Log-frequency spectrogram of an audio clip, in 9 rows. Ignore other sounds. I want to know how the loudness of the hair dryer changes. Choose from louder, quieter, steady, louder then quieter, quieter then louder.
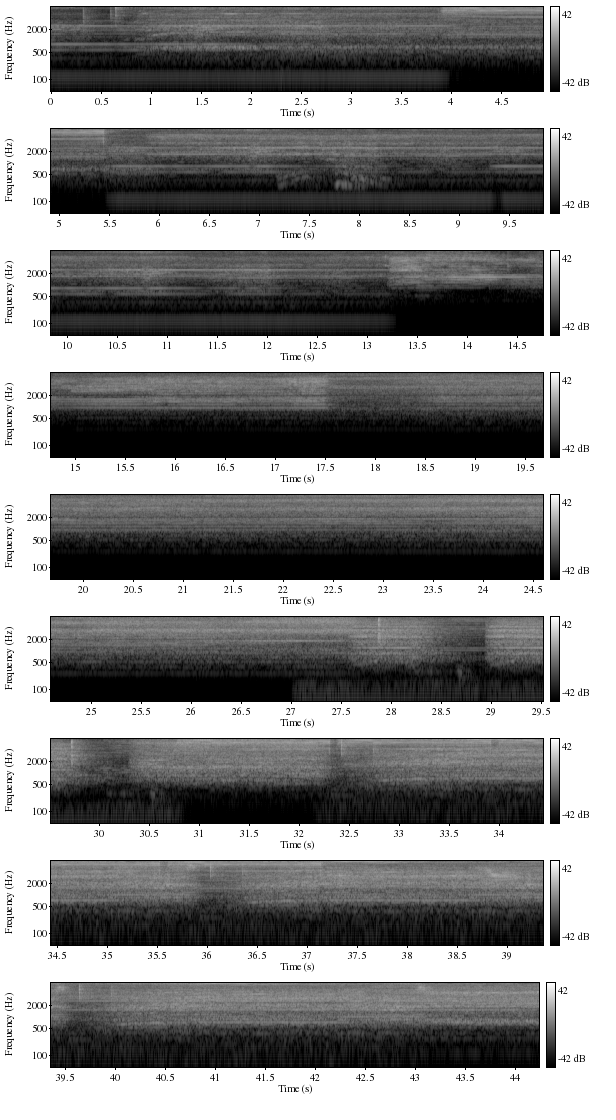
quieter then louder.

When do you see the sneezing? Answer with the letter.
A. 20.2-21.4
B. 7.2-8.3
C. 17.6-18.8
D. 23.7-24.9
B.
